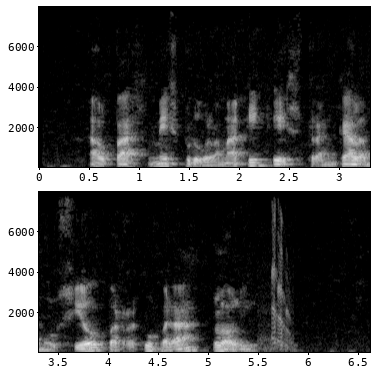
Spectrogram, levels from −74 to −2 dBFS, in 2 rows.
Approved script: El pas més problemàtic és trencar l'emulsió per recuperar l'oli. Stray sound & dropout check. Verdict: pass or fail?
fail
